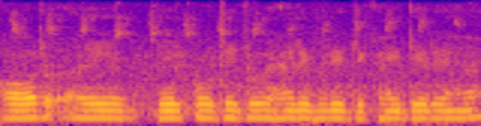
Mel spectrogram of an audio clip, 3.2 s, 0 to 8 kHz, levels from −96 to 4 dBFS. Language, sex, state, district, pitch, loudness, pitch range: Hindi, male, Bihar, Katihar, 130 Hz, -16 LUFS, 130-135 Hz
